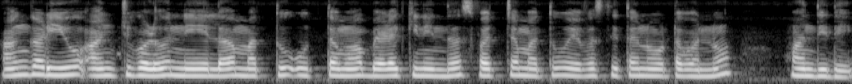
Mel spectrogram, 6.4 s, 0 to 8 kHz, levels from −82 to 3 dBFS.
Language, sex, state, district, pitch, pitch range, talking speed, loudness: Kannada, female, Karnataka, Bidar, 210 Hz, 205-220 Hz, 105 wpm, -14 LUFS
